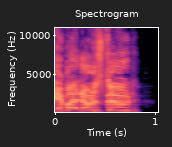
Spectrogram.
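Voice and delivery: loud, high-pitched yelling. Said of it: "he yelled out".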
